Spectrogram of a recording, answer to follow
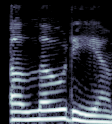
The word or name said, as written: alodium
